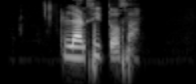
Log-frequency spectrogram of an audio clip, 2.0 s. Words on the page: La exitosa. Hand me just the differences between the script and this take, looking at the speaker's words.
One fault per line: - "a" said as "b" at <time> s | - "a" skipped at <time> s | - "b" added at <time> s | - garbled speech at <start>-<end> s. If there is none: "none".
none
